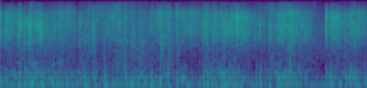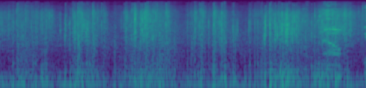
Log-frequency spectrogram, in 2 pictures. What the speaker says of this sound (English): Entire brigade firing.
